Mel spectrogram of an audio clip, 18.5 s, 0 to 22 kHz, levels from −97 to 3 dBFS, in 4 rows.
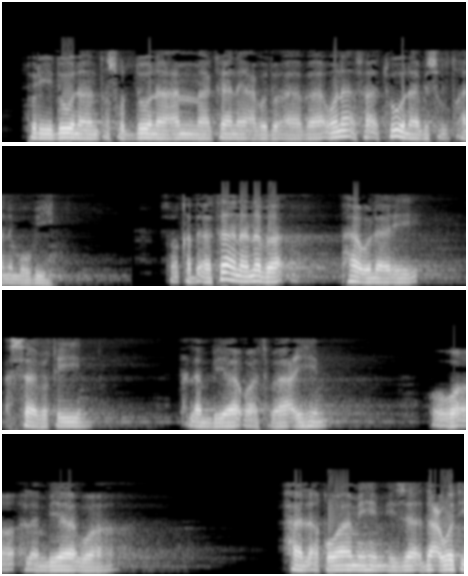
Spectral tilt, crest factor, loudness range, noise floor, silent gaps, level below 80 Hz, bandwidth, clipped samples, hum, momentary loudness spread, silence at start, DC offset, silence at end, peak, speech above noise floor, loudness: -9.5 dB/octave; 16 dB; 5 LU; -73 dBFS; 16.57-16.67 s; -52 dBFS; 6.2 kHz; 0.2%; none; 14 LU; 0.25 s; under 0.1%; 0 s; 0 dBFS; 59 dB; -15 LUFS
